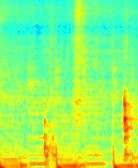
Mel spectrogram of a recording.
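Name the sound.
pumpkin sautéing and caramelizing in a pan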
